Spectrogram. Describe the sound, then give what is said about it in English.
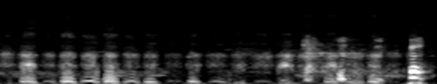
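Rapid dog panting from a big, contented dog sitting close with its mouth open: a quick, rhythmic run of short breathy pants, followed by a few scattered, fainter breaths and one brief louder sound near the end. “leaning up against him and just looking up at you with this panting big dog smile”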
